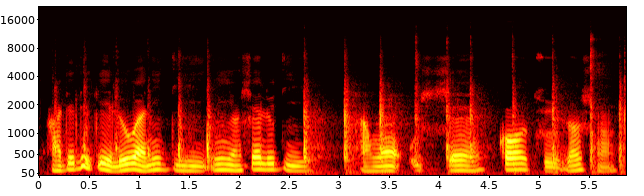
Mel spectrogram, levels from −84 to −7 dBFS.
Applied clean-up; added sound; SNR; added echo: none; Hammer / Wood; 13 dB; none.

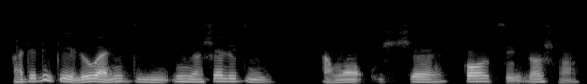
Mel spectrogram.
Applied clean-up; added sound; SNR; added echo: neural mask model DeepFilterNet 3.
